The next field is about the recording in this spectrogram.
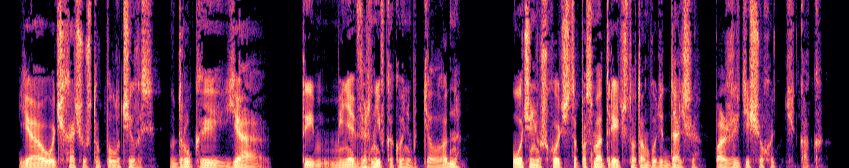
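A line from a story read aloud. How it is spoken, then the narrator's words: Quiet, very agitated. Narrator (Russian): сильно взволнован, тихонько сказал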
